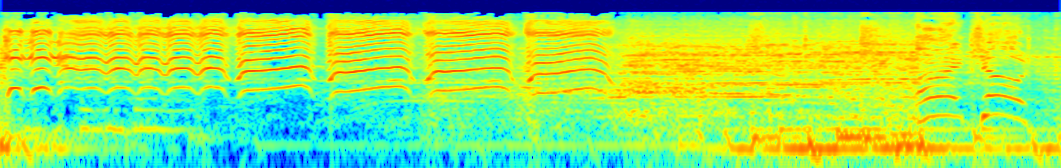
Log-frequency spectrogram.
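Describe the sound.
A person loudly imitates a seagull in a seagull screeching contest, letting out a rapid series of shrill, wavering squawks before a crowd bursts into cheers and whoops, then a few more squawks over the applause.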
